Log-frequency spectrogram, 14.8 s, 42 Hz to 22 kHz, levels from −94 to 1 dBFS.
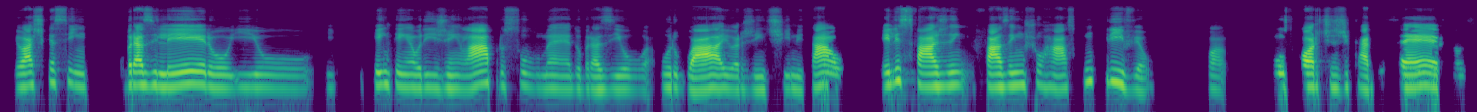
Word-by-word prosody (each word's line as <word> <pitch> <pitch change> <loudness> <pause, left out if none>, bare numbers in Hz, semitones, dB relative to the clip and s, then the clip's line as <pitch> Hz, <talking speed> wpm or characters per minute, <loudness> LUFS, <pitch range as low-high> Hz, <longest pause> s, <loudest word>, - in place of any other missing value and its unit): Eu 180 - -3
acho 190 +1 +2
que - - -12
assim, 210 -4 -9 0.4
brasileiro 190 -2 +2
e 170 +1 -12
o 165 -2 -15 0.6
quem 195 0 -3
tem 180 -2 -7
a - - -5
origem 165 -1 -8
lá 185 +6 +6
pro 210 -3 -17
sul, 180 -1 -14
né, 160 -1 -8
do 160 +1 -13
Brasil, 155 0 -9 0.2
uruguaio, 165 -1 +3
argentino 155 +1 -11
e - - -13
tal. 180 -2 +3 0.4
Eles 210 +6 -2
fazem 185 +1 +3 0.2
fazem 175 +1 +4
um 195 - -5
churrasco 170 -4 -5
incrível 205 - -4 0.6
com - - -10
a - - -11 0.5
com 185 - -4
os 180 - -4
cortes 180 -3 +3
de 175 - -11
carne 160 -3 -1 0.3
certo. 170 -2 +3
175 Hz, 140 wpm, -21 LUFS, 160-190 Hz, 0.6 s, lá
